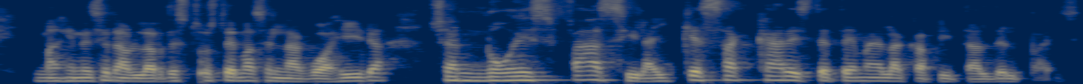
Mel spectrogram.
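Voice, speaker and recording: The pitch variation is ordinary. It is a man's voice. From Colombia, Manizales. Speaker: LGBT business chamber spokesperson. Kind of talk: virtual talk with Q&A. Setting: video call. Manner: fast.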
